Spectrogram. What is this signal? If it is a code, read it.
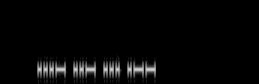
Morse code, heard as a keyed tone, about 40 wpm, 700 Hz. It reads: VUSW
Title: Four Challenging Letter-Number Combinations 40wpm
